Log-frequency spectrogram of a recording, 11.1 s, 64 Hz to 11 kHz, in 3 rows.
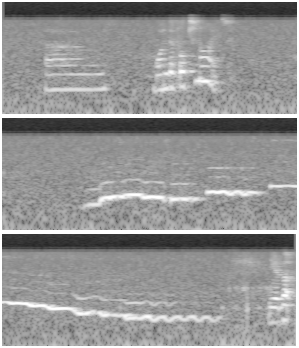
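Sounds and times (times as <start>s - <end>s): woman humming a slow tune: 0.6s - 1.4s, 4.7s - 10.2s.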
